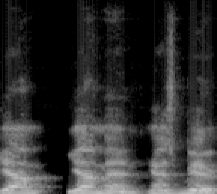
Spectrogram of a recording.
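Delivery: put-on Eastern European accent. Retelling a russian guy handing over a beer: imitating eastern european accent. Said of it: "he's got this, like, Eastern European accent".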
